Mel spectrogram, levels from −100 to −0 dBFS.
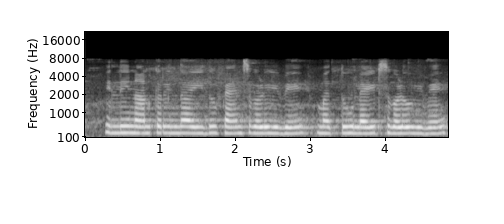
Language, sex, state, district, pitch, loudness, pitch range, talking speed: Kannada, female, Karnataka, Bidar, 235 Hz, -14 LUFS, 230-240 Hz, 125 wpm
